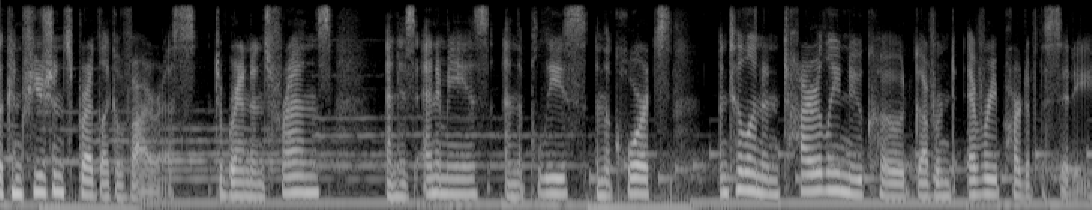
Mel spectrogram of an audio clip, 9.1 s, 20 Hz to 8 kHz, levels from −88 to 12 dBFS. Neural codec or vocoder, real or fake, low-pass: none; real; 7.2 kHz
